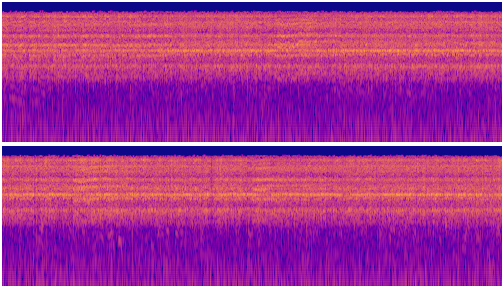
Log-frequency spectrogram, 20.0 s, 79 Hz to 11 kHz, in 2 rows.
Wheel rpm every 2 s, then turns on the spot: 220, 220, 230, 230, 230, 230, 230, 230, 230, 230.
none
